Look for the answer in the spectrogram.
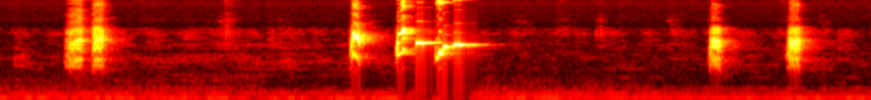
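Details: Sooty-headed bulbul singing loudly and clearly: paired harsh chirps, a bubbly whistled phrase with a downward slur, then two more spaced chirps, over a steady low hum.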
